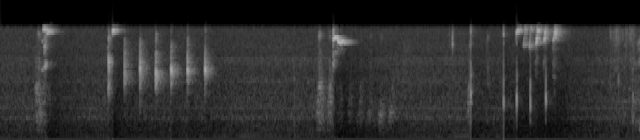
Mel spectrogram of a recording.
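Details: Pet Cape Parrot in a room making silly noises: a rapid run of dry clicks, a short sharp squawk in the middle, then another burst of clicks and high chattering notes.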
